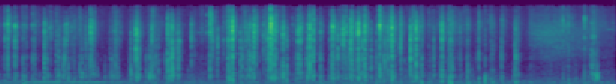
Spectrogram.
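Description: A small clear plastic zip-lock pouch with a paper label, holding a little glow powder, is held in both hands and crinkled and scratched with long black-painted nails. Dense, bright crinkles and sharp taps come in rapid bursts. Near the end, a softer continuous hiss of rustling is heard.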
